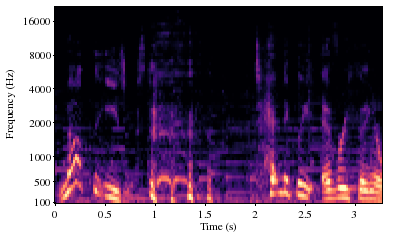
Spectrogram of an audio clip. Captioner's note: laughs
